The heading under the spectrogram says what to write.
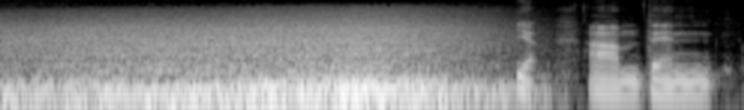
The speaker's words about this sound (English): If we're going to end our world tour there, and I'll just hang on, I'll just pause for a minute. Plane landing sound.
